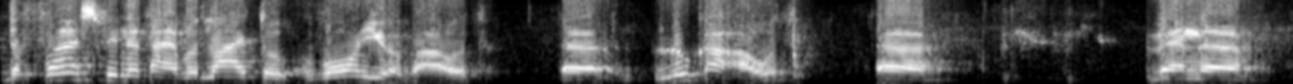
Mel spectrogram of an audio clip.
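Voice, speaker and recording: A man giving a sermon as a guest preacher. He speaks English with a strong non-native accent, talks fast by nature and tries to slow down, and sounds under the weather with a cold. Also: a little high, animated, rough recording. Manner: naturally fast talker trying to speak slowly. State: unwell with a cold or flu.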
